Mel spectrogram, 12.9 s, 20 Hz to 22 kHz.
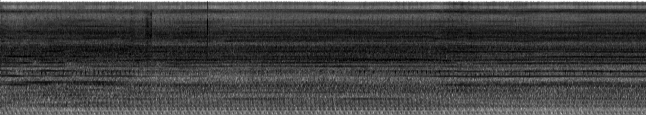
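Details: Subaru EJ20G engine at idle; a fast, fairly even tapping of about three to four knocks per second over the engine note, cause unknown.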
